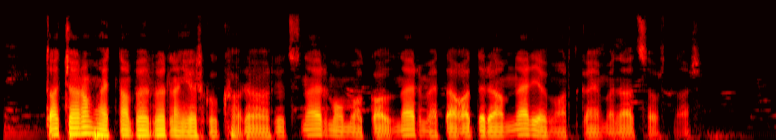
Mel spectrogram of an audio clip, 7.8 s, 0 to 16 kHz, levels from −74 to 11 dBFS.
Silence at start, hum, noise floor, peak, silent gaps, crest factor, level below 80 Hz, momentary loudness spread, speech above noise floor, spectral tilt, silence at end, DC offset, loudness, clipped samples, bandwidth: 0.1 s; none; -60 dBFS; 0 dBFS; none; 22 dB; -36 dBFS; 16 LU; 39 dB; -7.5 dB/octave; 0.8 s; under 0.1%; -21 LUFS; under 0.1%; 11 kHz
